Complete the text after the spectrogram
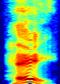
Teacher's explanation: if I use a rising tone, hey, it shows I'm happy.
